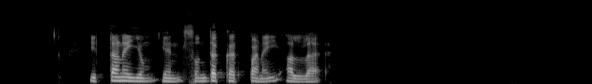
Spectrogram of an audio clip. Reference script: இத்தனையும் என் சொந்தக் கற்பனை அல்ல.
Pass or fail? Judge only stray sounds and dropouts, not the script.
pass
